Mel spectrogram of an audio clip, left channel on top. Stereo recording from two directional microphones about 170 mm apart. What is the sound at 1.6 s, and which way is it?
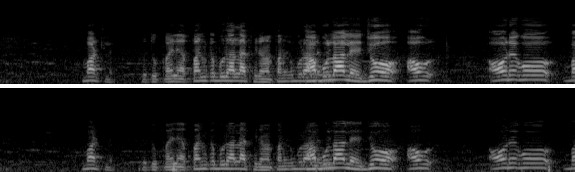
A man's voice, 35° left (ahead or behind).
